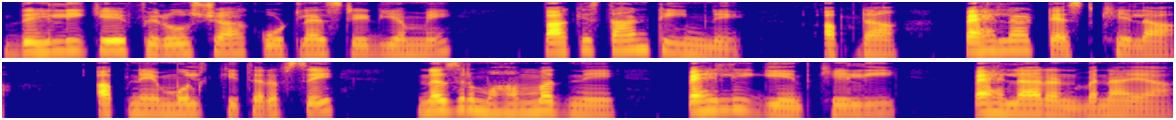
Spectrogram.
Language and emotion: Urdu, neutral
